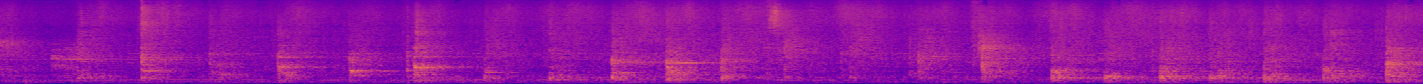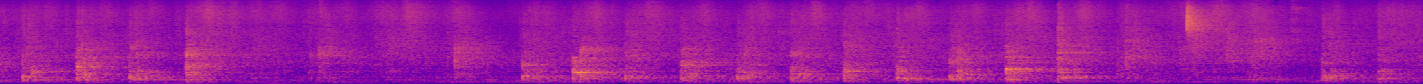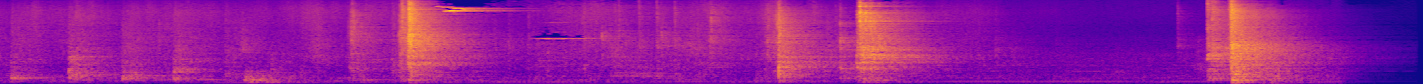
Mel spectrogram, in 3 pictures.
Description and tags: Walking Down Stairs
cold, stairs, steps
